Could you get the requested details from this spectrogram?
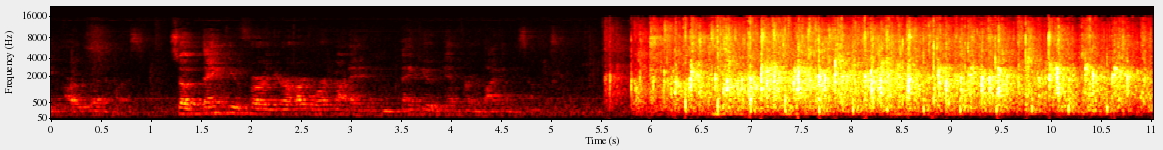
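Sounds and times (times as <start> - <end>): people clapping: 5.5 - 11.0.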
